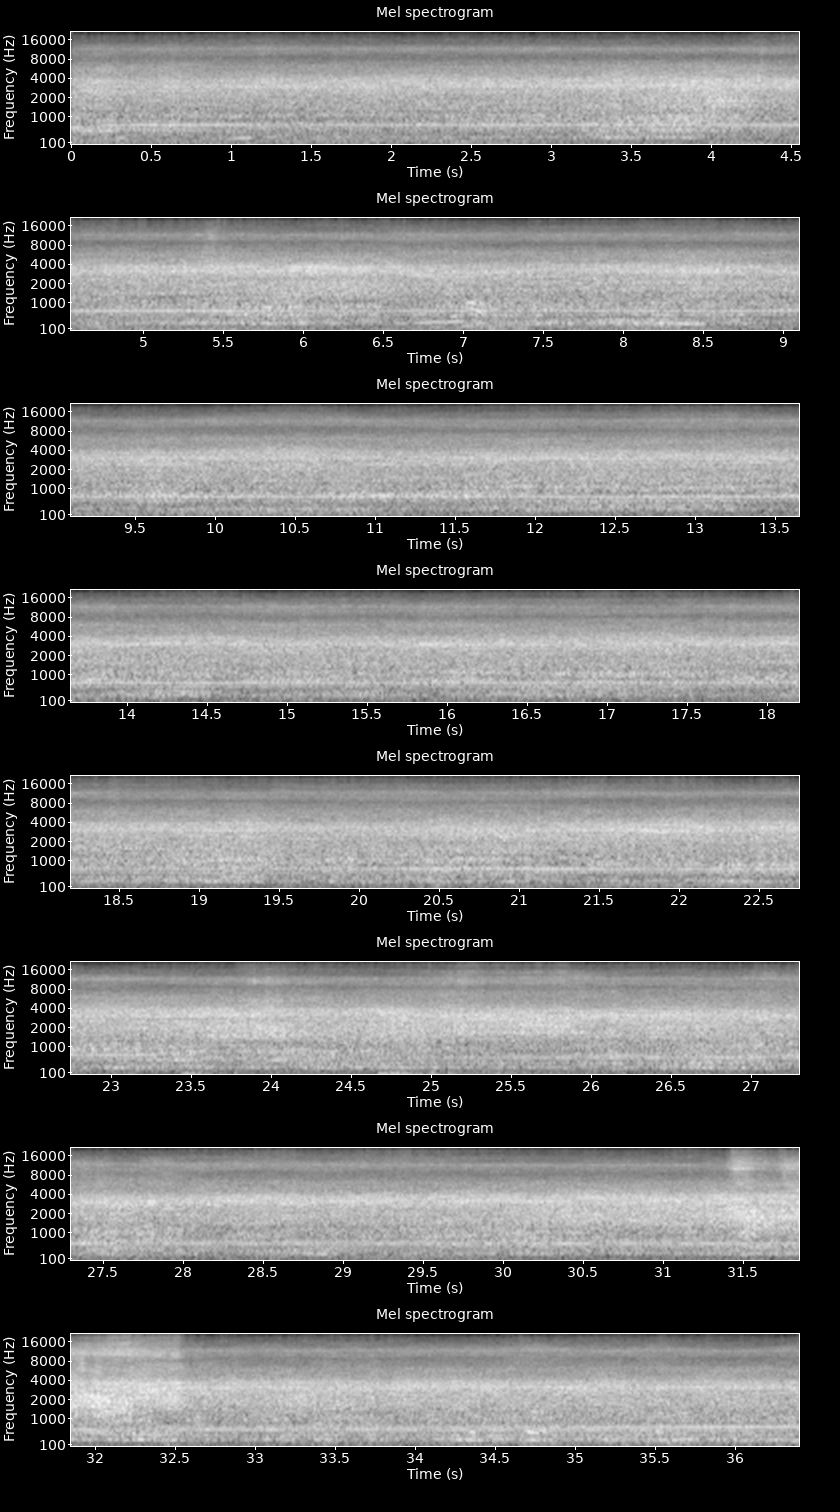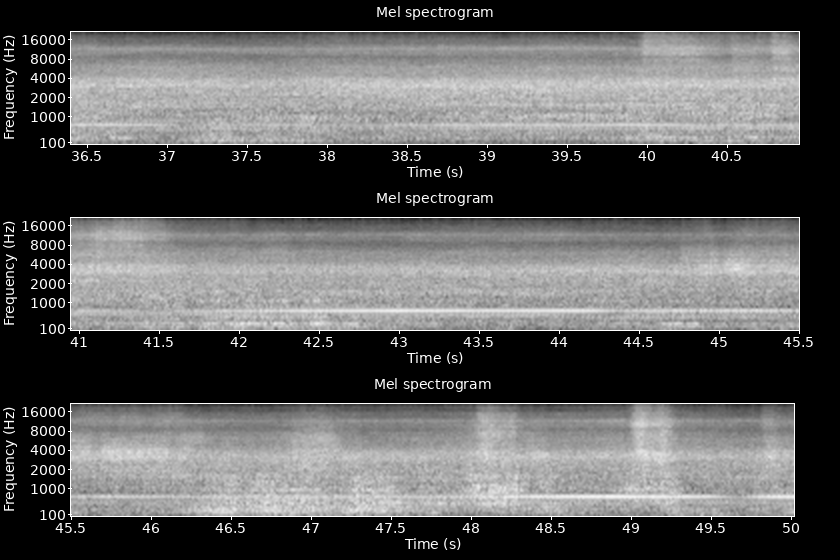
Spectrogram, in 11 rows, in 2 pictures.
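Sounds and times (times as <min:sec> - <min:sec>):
loud rushing noise: 0:00.0 - 0:50.0
hiss: 0:00.1 - 0:50.0
motor whining: 0:41.5 - 0:50.0.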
